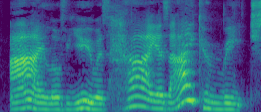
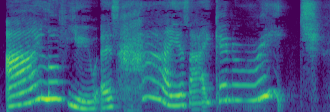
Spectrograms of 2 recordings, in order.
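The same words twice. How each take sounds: First: A calm father answering, unhurried; big hare voice. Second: Very high, slow and stretched, reaching up; the small bunny straining upward, pitched way up; little hare voice. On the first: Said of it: "said big nut brown hare". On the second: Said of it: "said little nut brown hare". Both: Acted.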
